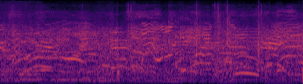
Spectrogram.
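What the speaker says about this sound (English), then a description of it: "And there we see some excitement from the crowd." Wrestling event crowd reacting excitedly: a steady roar of cheering and chatter from a packed audience, dense and continuous with voices mixed throughout.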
